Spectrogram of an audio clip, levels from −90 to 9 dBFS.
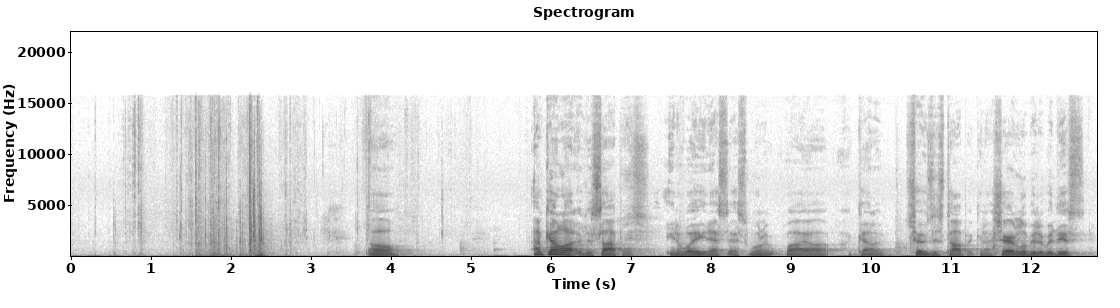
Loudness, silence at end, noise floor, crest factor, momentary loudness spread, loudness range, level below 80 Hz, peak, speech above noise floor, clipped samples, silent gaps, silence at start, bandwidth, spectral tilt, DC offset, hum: -27 LUFS; 0.05 s; -54 dBFS; 22 dB; 20 LU; 8 LU; -44 dBFS; -8 dBFS; 28 dB; under 0.1%; none; 0 s; 16 kHz; -6 dB/octave; under 0.1%; none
